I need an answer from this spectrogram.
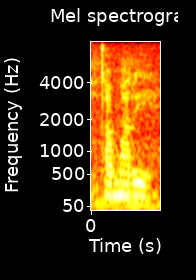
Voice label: "kamari", Wamesa; basement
